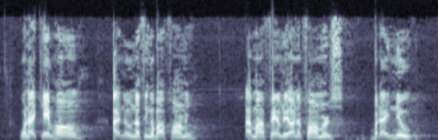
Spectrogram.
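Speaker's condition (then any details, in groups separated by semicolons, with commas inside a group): No condition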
